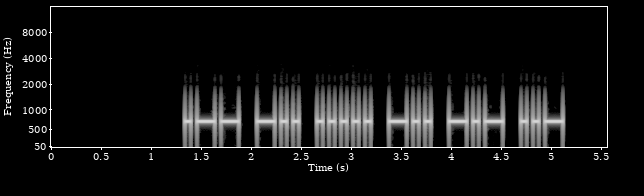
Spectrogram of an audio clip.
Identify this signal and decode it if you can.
Morse code, heard as a keyed tone, about 20 wpm, 700 Hz. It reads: WD5DKU
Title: USA Call Signs Repeated 3x 20wpm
